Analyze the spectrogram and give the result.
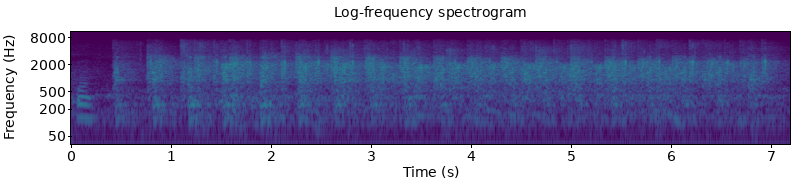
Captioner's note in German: Beifall DIE LINKE und SPD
